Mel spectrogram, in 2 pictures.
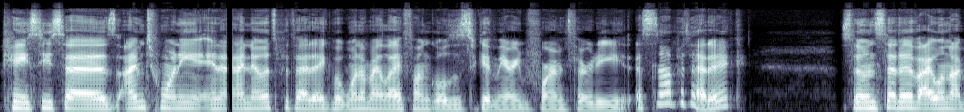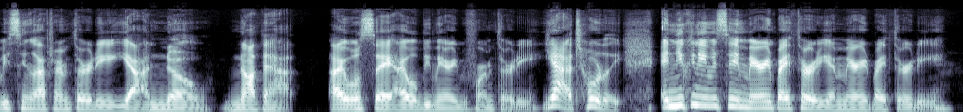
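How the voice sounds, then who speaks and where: A woman in her thirties hosting a casual livestream, reading viewer comments aloud and reacting with quick laughs and exclamations. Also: fairly low pitch, animated, a bit bright, dry recording, studio quality. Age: 30s.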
